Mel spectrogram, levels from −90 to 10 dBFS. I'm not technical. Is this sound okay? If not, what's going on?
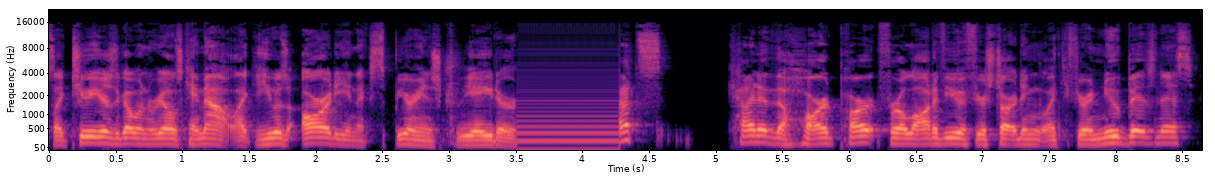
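No. Just after "was already an experienced", at 3.52 s, the system briefly froze while the sound hardware kept replaying one tiny 5.33 ms scrap of audio, a system hang loop. Until 4.29 s you hear a steady 188 Hz buzz instead of speech, and most of a second of speech is lost.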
